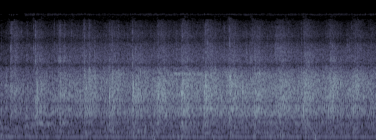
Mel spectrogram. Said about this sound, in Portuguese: Vamos ficar de pé. Glória a Deus. Se você ama Jesus, dê um aplauso bem forte a Ele.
